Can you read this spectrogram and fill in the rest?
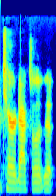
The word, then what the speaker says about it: pterodactyl: I was like, why can't you hear a pterodactyl go to the bathroom? And you're like, why? I'm like, because the P is silent.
